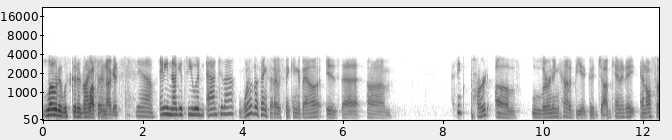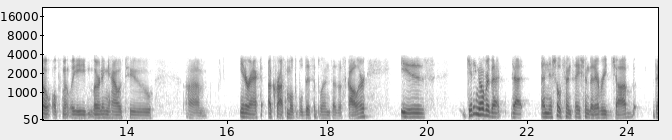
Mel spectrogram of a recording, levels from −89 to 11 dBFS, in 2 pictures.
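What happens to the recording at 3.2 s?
At 3.15 s, between "nuggets you" and "add to that", the level of the speech and the background drops abruptly by about 4 dB and stays lower. There is no fade; it is a single step. This is most likely a microphone volume stepped down event: the call software judged the input too hot and cut the device's capture gain in one move, so everything after that instant arrives quieter.

That moment, like the rest of the clip, also passes through the AMR narrowband mobile codec. Content stops near 3.6 kHz and the line band runs from roughly 150 Hz to 3.4 kHz, which gives the dull, boxed-in telephone quality. The speech has a plainly audible buzzy, synthetic edge from the codec rebuilding it with a vocal-tract model and sparse pulse excitation. That degree of damage fits a mid-rate mode around 10.2 kbps.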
